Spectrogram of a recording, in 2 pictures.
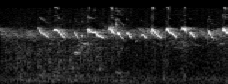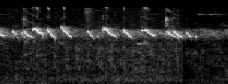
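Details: White-eyes used as a lure sound, a flock chorus: dense run of high, thin, downslurred chirps and short twitters tumbling over one another for about five seconds, then ending abruptly.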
